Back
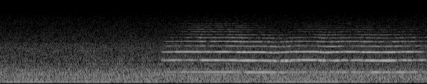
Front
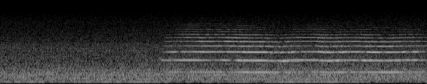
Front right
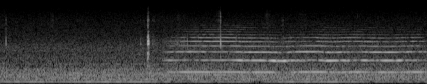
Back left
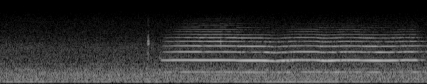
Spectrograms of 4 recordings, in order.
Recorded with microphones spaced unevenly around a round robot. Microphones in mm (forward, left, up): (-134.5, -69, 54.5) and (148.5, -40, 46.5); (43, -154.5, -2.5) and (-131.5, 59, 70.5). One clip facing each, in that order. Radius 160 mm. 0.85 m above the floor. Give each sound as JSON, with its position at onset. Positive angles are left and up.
{"t": 1.6, "sound": "a trumpet", "azimuth_deg": 90, "distance_m": 5.5}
